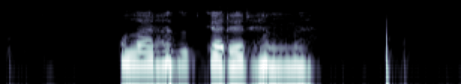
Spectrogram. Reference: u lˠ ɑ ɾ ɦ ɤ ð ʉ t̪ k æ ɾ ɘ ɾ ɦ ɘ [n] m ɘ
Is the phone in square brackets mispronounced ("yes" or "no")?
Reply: yes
